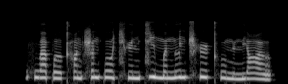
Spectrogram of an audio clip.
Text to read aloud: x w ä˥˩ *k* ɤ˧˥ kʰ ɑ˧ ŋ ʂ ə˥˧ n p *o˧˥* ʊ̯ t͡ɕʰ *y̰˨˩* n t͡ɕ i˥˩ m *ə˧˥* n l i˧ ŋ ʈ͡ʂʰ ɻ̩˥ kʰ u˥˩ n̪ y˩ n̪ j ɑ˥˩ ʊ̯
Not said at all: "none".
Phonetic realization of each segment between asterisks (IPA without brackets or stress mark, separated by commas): p, o˥˩, y˧˥, ə˧˥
